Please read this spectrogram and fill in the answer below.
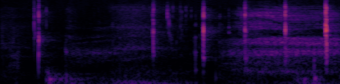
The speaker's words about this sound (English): Second sip.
